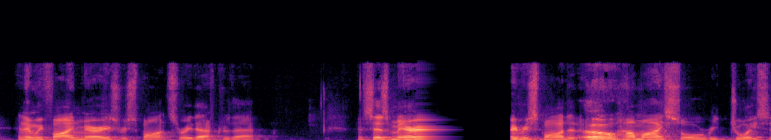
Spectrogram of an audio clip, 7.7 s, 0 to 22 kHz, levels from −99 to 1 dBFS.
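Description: At 4.17 s the speech stops in a call audio freeze until 5.13 s. The last sound trails off as a fading buzz, then 0.56 s of silence. Packets were likely held up, emptying the jitter buffer. Speech resumes where it stopped, nothing lost, 0.93 s late.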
